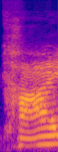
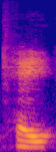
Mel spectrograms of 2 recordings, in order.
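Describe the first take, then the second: First: The vowel sounds like the word "eye". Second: The vowel sounds like the letter "A". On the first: "Kai as in like K A I" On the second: "K as in K A Y"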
